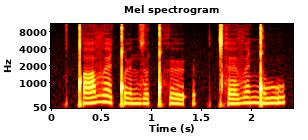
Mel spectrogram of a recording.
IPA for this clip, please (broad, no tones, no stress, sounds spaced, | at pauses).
ǃ a v ɛ ǃ ø n z ɵ ǃʰ ø ʔ | ǀʰ ɛ v ɛ ŋ͡ǃ u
